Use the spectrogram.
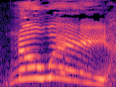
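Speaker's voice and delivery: high, loud farmer saying no; Farmer Brown refusing. Acted. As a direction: plant your feet, flatly refuse.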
